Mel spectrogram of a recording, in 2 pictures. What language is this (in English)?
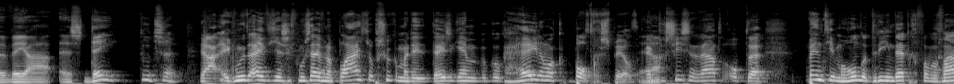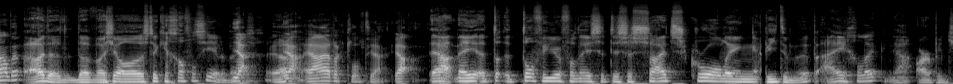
Dutch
